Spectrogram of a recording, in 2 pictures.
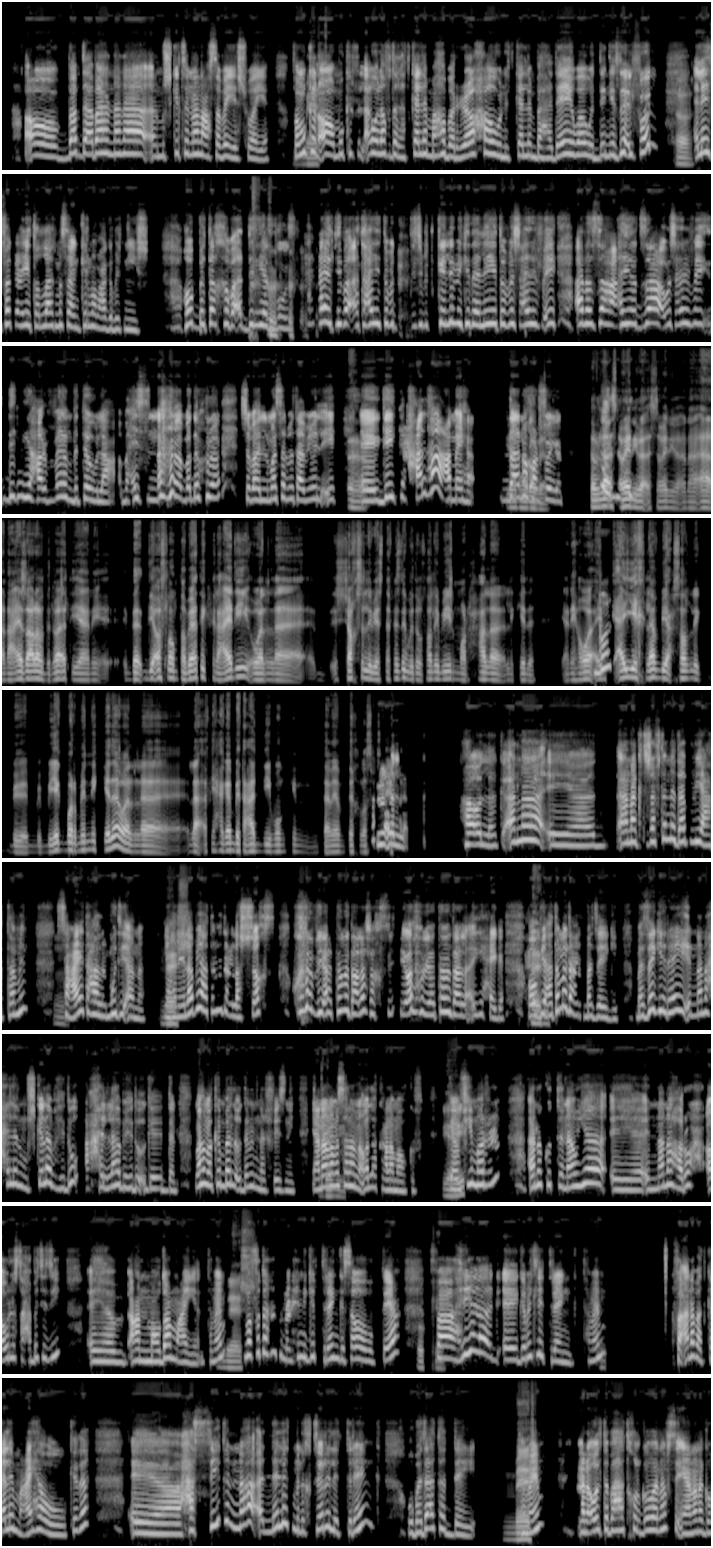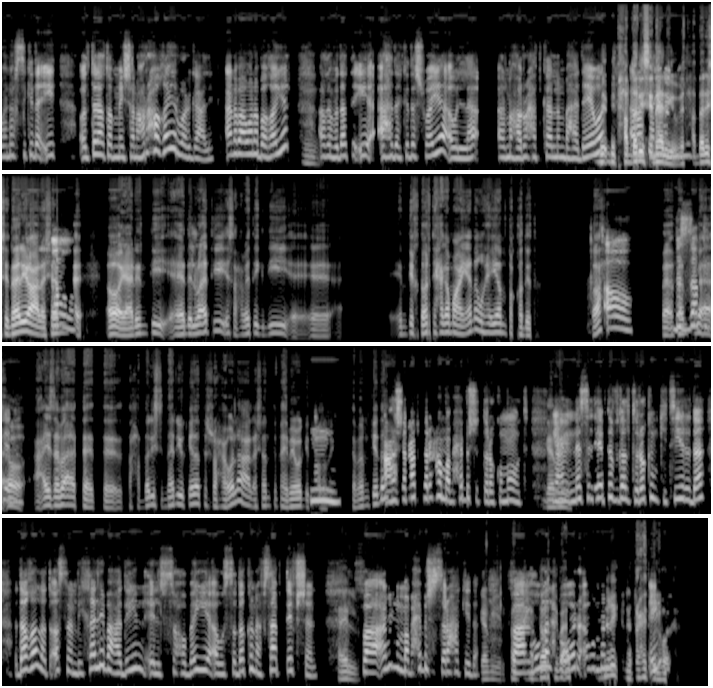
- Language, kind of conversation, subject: Arabic, podcast, إزاي بتتعامل مع خلاف بسيط مع صاحبك؟
- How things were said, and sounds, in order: laughing while speaking: "زي الفُل"; put-on voice: "هوب طخ بقى الدنيا تبوظ … ومش عارف إيه"; laugh; laughing while speaking: "إن أنا"; unintelligible speech; laugh; unintelligible speech; in English: "مودي"; laughing while speaking: "ولا بيعتمد على شخصيتي ولا بيعتمد على"; tapping; tsk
